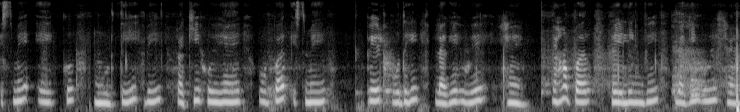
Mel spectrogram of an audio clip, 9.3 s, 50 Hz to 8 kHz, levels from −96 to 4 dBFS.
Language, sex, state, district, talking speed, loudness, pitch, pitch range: Hindi, female, Bihar, Jamui, 130 wpm, -25 LUFS, 245 Hz, 235-265 Hz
